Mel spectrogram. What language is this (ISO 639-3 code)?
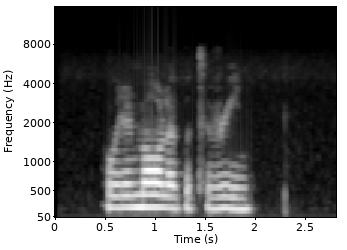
gle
